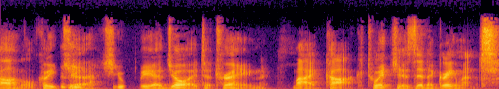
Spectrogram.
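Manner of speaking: very low, creepy reading voice. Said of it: "the creepy voice".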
